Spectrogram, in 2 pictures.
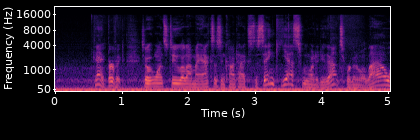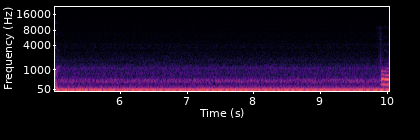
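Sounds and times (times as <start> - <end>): car engine idling: 0.0 - 8.2.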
